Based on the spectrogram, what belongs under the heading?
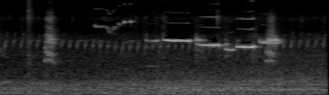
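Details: Whistled song of the tledekan gunung, recorded for training caged birds: a quiet scratchy note, then a clear high phrase of short notes stepping down and back up, over a background hum.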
